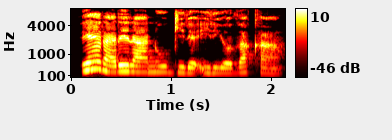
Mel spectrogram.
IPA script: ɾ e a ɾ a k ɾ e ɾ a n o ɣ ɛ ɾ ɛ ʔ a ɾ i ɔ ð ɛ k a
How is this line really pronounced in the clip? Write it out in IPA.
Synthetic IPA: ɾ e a ɾ a ɾ e ɾ a n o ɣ i ɾ ɛ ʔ i ɾ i ɔ ð a k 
